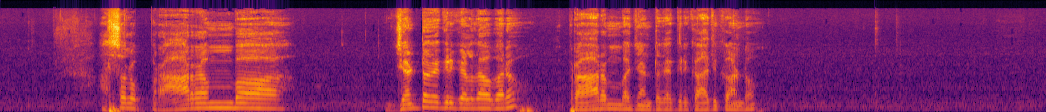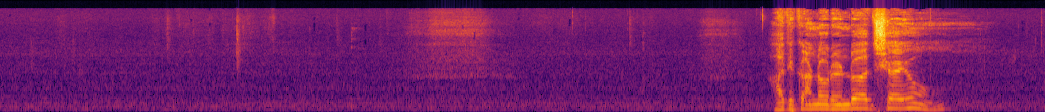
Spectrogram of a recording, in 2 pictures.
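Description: An elderly man speaks slowly and calmly into a close microphone, pausing between phrases.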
